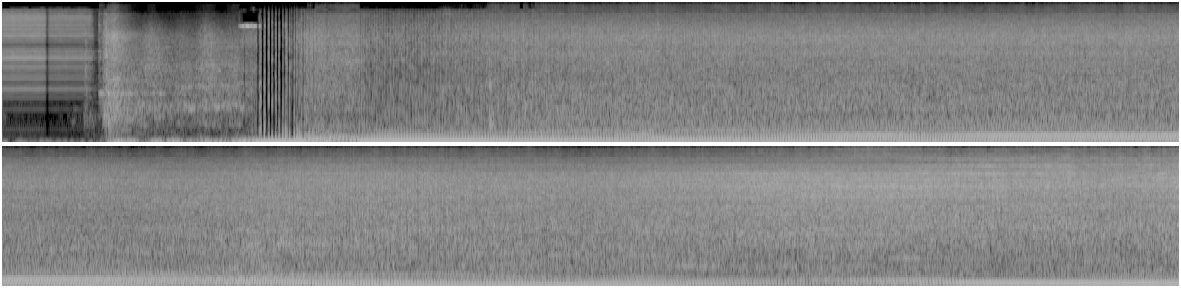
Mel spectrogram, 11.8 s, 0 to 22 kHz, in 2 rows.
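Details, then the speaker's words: 1985 Dodge Omni GLH Turbo, Chrysler turbo four-cylinder with aftermarket PCM boost tune, started in neutral inside the shop: cranks and catches quickly, settles to a steady, even low rumble with no knocks or misses; healthy idle. "I'll start it up just for a few seconds here for you just so you can hear it"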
